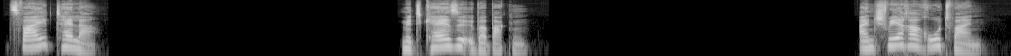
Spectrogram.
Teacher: Sie sprechen kein R.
